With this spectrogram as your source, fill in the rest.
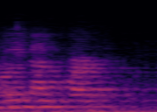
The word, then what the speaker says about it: Avon Park: Veterans Expo, January 6th through the 8th in Avon Park. Is that how you say it? Yeah. Avon Park.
